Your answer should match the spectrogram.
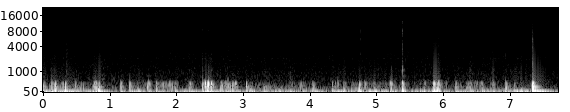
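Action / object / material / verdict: scrape / woven steel wire microphone grille / steel wire / none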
